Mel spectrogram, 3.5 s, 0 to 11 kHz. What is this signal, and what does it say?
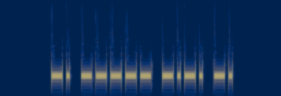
Morse code, heard as a keyed tone, about 26 wpm, 700 Hz. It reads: N0CN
